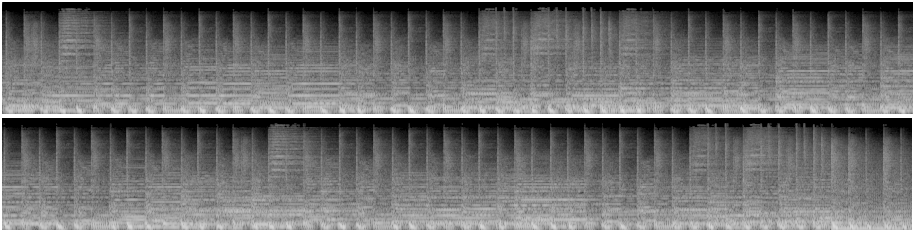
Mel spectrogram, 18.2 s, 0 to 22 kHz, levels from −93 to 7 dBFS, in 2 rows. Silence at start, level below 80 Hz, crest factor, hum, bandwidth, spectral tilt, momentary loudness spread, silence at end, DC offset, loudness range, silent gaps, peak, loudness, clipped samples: 0 s; -28 dBFS; 14 dB; none; 18 kHz; -5.5 dB/octave; 3 LU; 0 s; under 0.1%; 1 LU; none; -4 dBFS; -19 LUFS; under 0.1%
